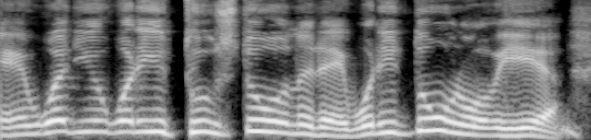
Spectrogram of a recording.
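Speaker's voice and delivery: put-on New York Bronx accent. Telling how Irish relatives met a guy in the Bronx: New York Bronx accent. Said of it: "the first guy that talked like".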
